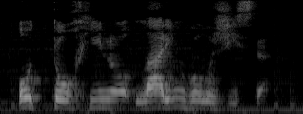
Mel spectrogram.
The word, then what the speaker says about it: Otorrinolaringologista: Whereas, if the G comes with E or I, it's pronounced like J.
